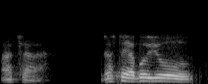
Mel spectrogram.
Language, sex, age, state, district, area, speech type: Nepali, male, 30-45, West Bengal, Kalimpong, rural, conversation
